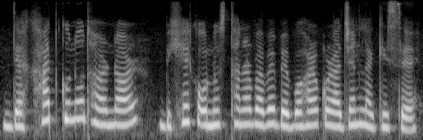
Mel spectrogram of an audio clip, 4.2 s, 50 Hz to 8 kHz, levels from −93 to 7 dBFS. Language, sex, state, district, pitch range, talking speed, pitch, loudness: Assamese, female, Assam, Kamrup Metropolitan, 260-295 Hz, 140 wpm, 280 Hz, -14 LUFS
